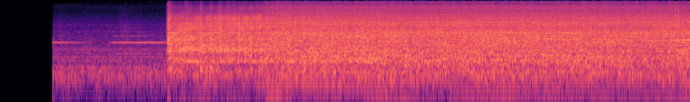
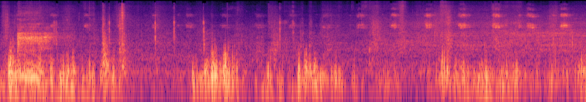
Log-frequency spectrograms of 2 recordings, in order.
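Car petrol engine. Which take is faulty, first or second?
second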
